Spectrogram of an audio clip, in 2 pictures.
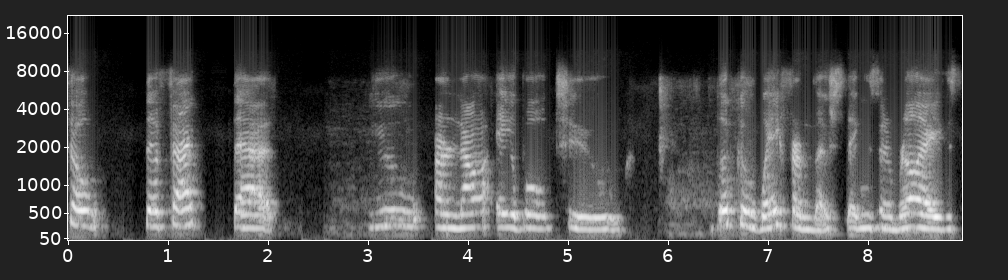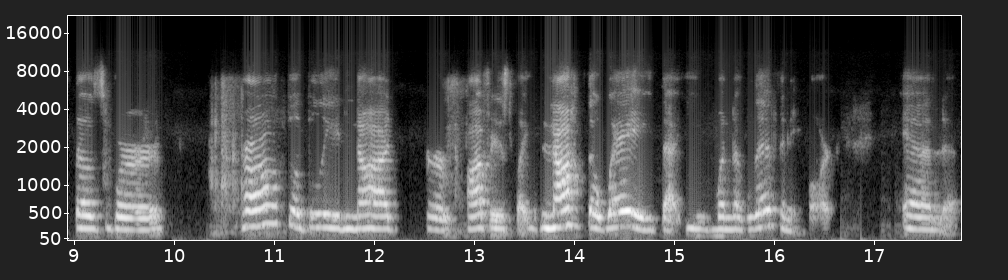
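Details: Adult speaker; typical speech.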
